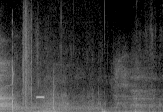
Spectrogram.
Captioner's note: beep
